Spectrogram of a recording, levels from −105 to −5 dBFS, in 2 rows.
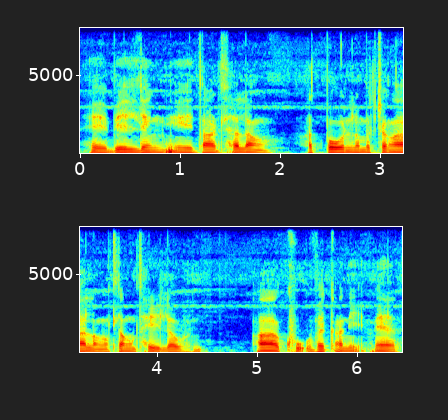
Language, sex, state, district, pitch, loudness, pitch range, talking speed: Mizo, male, Mizoram, Aizawl, 110 Hz, -21 LUFS, 100-115 Hz, 165 wpm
